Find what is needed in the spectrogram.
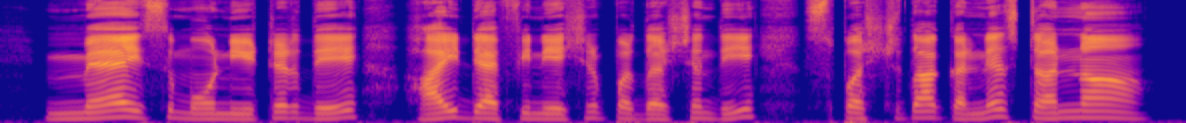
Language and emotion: Dogri, surprised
